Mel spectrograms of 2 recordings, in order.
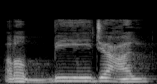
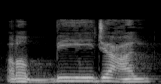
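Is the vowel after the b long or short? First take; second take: long; long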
